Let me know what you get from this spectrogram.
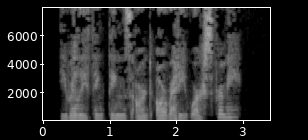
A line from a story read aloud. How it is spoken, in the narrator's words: Her whisper, fragile and soft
